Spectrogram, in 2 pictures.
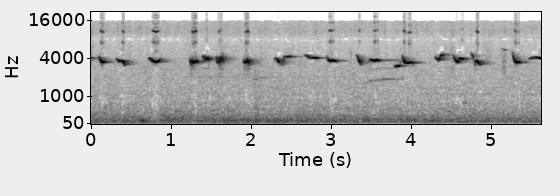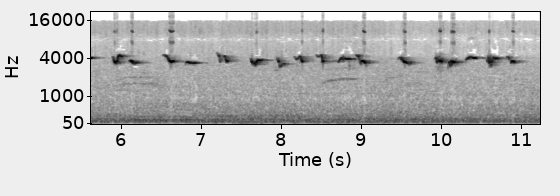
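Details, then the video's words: White-rumped shama song from a training recording for caged birds, the bird singing constantly. Short bright chirping notes at a fairly high pitch follow each other rapidly and evenly for the whole stretch, with a few quiet lower slurred notes. "masteran burung murai selendang biru gacor"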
